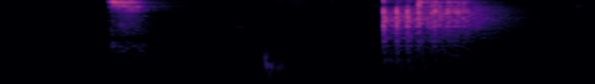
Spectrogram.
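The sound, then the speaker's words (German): Dice are rolled for a dieselpunk warplane tabletop role-playing game. Three quick, bright clattering bursts are heard: a short rattle, a faint lower knock, then a longer rolling clatter that fades out, all fairly quiet with no talk. “Würfel bitte einen Kurvenkampfwurf.”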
